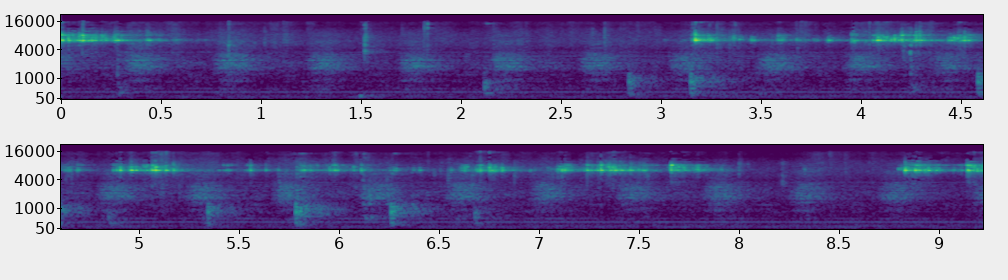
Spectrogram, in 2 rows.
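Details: Before bath time, a litter of 27-day-old puppies squeals and whines in quick overlapping bursts, high and reedy, mixed with soft knocks and scuffling sounds against a steady background hum.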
